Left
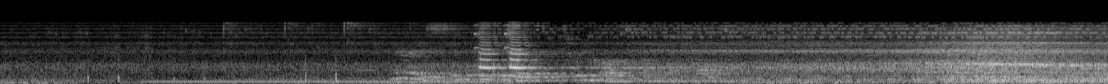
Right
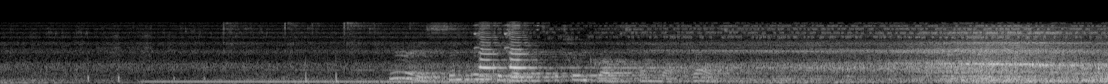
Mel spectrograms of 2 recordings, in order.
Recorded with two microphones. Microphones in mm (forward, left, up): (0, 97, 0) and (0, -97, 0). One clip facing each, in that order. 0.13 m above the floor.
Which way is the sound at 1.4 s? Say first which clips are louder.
Even; 25° right (ahead or behind).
